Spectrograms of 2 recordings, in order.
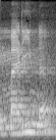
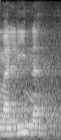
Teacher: los que hablaban náhuatl no tenían el sonido de la R, no existía en el náhuatl, y ellos lo usaban, lo convertían en L.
